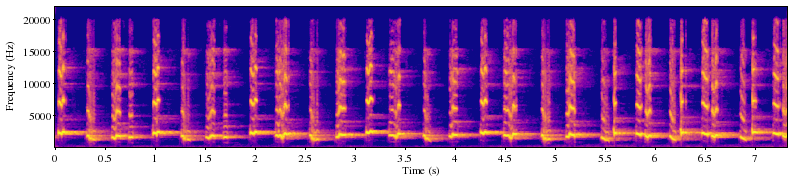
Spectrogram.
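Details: Long continuous sooty-headed bulbul song meant to make other bulbuls sing back: a steady run of short whistled notes, each dropping in pitch, repeated about three times a second with little variation.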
